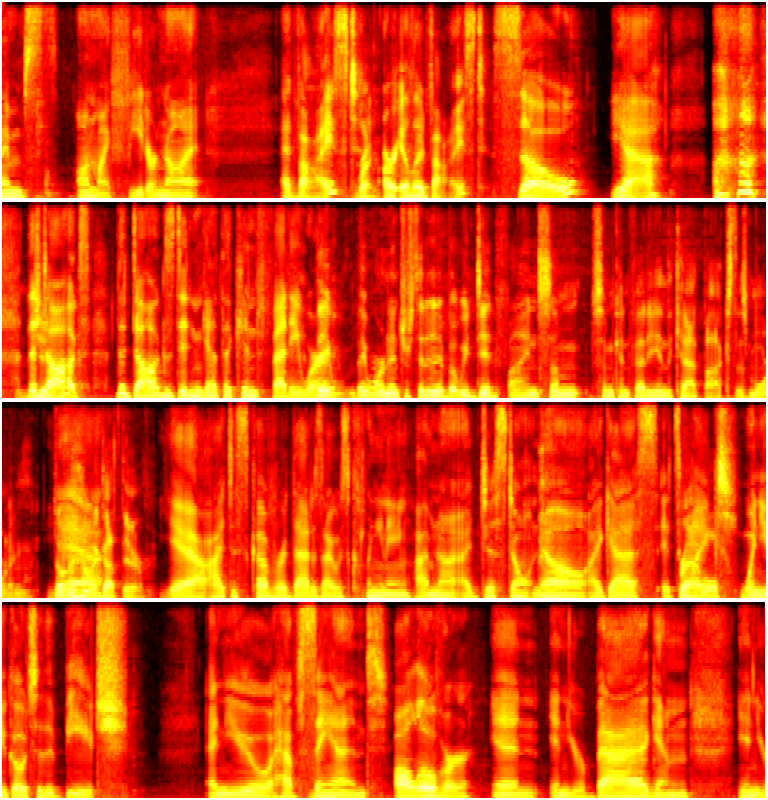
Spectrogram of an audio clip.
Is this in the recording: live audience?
no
